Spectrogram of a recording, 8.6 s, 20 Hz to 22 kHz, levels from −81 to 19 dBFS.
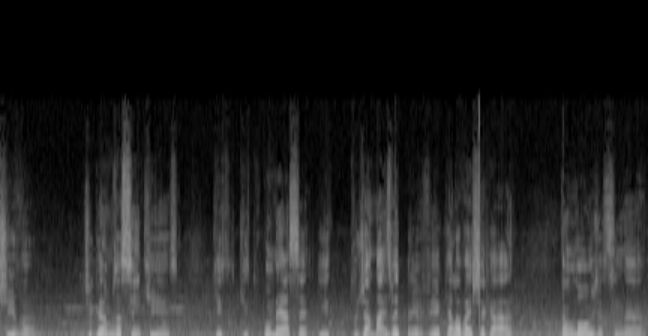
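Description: At 6.98 s there is a brief glitch from lost LE Audio frames. The gap lasts 7.5 ms, which fits a single dropped LC3 frame on the Bluetooth link. The decoder covered it by repeating the previous spectrum with scrambled signs. Because the loss is so short, it never fades toward silence. The clip also carries light lossy compression.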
